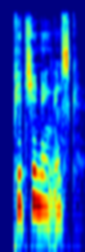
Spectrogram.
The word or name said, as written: pidginengelsk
